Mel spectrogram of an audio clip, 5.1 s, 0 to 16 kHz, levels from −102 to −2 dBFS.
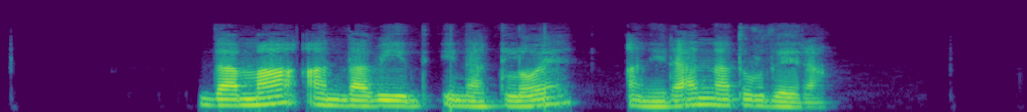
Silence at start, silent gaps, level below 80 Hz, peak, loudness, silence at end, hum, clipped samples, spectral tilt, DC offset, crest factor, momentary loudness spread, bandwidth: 1 s; none; -56 dBFS; -2 dBFS; -18 LUFS; 1 s; none; under 0.1%; -8.5 dB/octave; under 0.1%; 18 dB; 12 LU; 7.4 kHz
